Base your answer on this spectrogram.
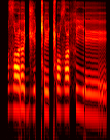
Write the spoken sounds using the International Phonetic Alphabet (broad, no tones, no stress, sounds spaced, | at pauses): zˤ ə ɾ ɐ d͡ʒ ə ǁ e ǁ o zˤ ɨ ɬ i ɾ eː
